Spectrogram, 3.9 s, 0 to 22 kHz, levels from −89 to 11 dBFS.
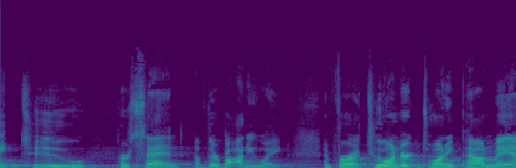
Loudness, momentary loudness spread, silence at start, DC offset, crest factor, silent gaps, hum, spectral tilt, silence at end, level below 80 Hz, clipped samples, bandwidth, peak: -32 LUFS; 13 LU; 0 s; under 0.1%; 18 dB; none; none; -5.5 dB/octave; 0 s; -74 dBFS; under 0.1%; 14 kHz; -14 dBFS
